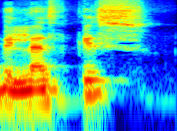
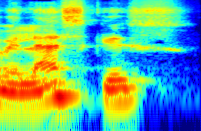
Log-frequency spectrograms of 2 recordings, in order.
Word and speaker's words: Velázquez: Porque no le pusieron acento a Velázquez, es palabra grave, que termina en consonante, pues tendría que ser, si es Velázquez, pues tendría que llevar acento en Velázquez, ¿no?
